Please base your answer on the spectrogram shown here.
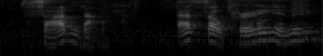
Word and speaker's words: sadhana: Mom to pronouncing sadhana that's the Texas pronunciation so here's the real pronunciation sadhna that's so pretty isn't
